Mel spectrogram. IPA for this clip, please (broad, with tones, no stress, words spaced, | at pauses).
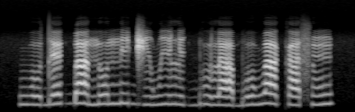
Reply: wo˨ dɛ˨˦ɡ͡ba˦˨ no˧ni˧ d͡ʒi˨wi˧li˨ ɡ͡bu˨ la˨bo˨˦ wa˦˨ka˨sũ˨˦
